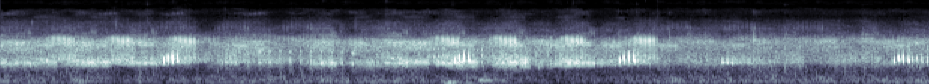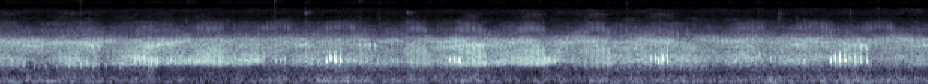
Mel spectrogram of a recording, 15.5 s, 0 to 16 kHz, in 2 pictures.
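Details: Frogs calling in lotus rice paddies along a country road in Echizen, Fukui, Japan, June 12, 2021, a chorus including Japanese tree frogs and Schlegel's green tree frogs: dense rattling croaks, with louder clicking notes every one to three seconds.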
